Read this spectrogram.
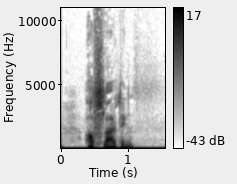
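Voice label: "afsluiting", Dutch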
